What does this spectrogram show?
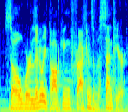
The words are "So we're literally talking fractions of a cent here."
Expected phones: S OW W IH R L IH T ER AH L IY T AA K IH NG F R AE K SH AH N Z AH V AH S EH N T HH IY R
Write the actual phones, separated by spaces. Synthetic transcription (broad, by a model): S OW W IH R L IH T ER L IY T AA K IH NG F R AE K SH AH N Z AH V AH S EH N T HH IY R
